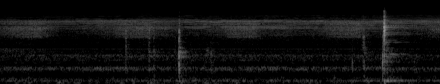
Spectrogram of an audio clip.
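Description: Steady high-pitched chorus of insects, with a faint click partway through and one sharp click near the end as a bottom bracket tool is seated on the splines of a disc-rotor lock ring.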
